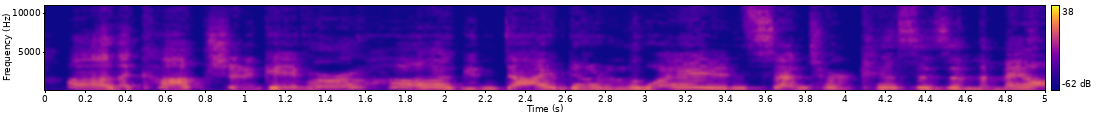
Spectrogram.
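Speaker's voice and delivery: high, whiny mockery; high-pitched mocking whine. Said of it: "today's like".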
